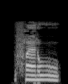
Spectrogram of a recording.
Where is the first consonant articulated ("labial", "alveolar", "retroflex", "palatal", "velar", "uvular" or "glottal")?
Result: labial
